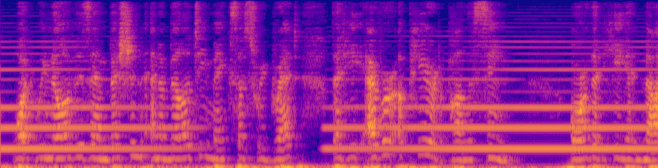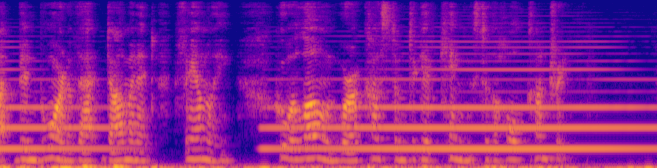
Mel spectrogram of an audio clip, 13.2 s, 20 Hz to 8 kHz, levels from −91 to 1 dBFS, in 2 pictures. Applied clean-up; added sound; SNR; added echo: none; Wind instrument, woodwind instrument; 7 dB; reverberation time 0.2 s.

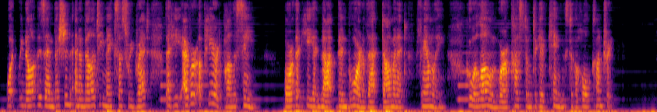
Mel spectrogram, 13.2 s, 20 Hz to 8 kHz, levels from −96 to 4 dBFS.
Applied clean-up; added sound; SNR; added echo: neural mask model DeepFilterNet 3.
